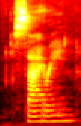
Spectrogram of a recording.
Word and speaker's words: Cyrene: Another theory comes from, I don't know how to say this, but it's a Greek colony of Cyrene. – Spell it. – C-Y-R-E-N-E. – Cyrene.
